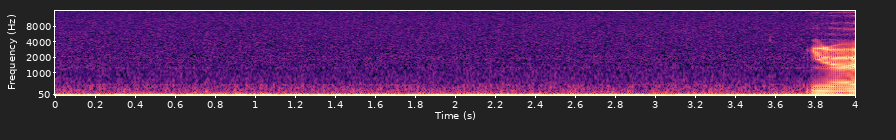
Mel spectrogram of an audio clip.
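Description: Steady, even background hiss of the recording's noise floor, with no other sound in it; a man's voice starts just before the end.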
